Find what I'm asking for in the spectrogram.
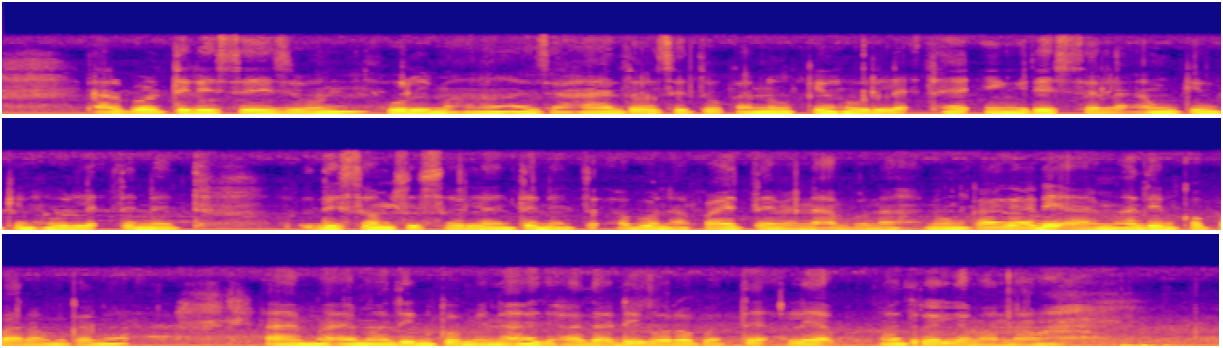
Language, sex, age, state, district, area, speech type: Santali, female, 18-30, West Bengal, Jhargram, rural, spontaneous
